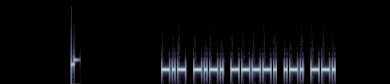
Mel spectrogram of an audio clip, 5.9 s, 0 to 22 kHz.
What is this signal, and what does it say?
Morse code, heard as a keyed tone, about 30 wpm, 700 Hz. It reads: KC9RG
